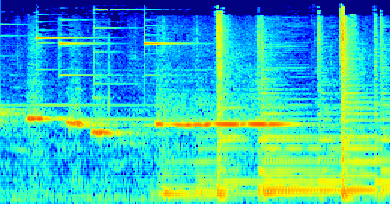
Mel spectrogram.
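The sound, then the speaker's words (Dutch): A short jingle: a bright whistled melody slides across a few notes, then crisp percussive hits and chiming tones join for a quick, upbeat flourish. “Wacht, dan doe ik even zo'n fluitje tussendoor.”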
